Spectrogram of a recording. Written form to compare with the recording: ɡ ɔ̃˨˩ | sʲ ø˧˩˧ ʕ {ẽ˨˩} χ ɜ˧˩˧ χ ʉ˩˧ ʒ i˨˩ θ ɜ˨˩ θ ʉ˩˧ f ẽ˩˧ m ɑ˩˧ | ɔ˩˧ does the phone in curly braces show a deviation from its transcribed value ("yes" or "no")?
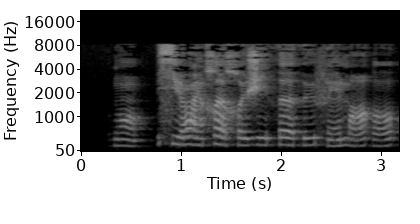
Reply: yes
